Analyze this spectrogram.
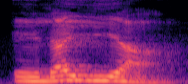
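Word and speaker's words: إِلَيَّ: When you write them together and pronounce them together, it is ilayya.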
